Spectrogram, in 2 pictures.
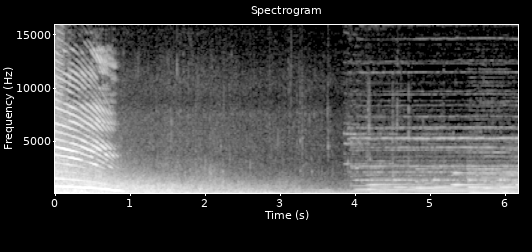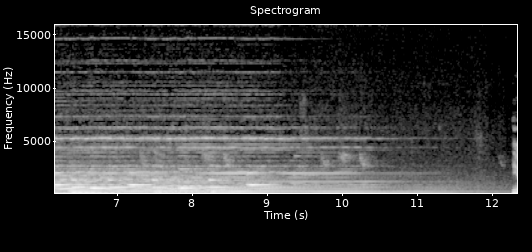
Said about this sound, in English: Lightning struck that dragon pillar too!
